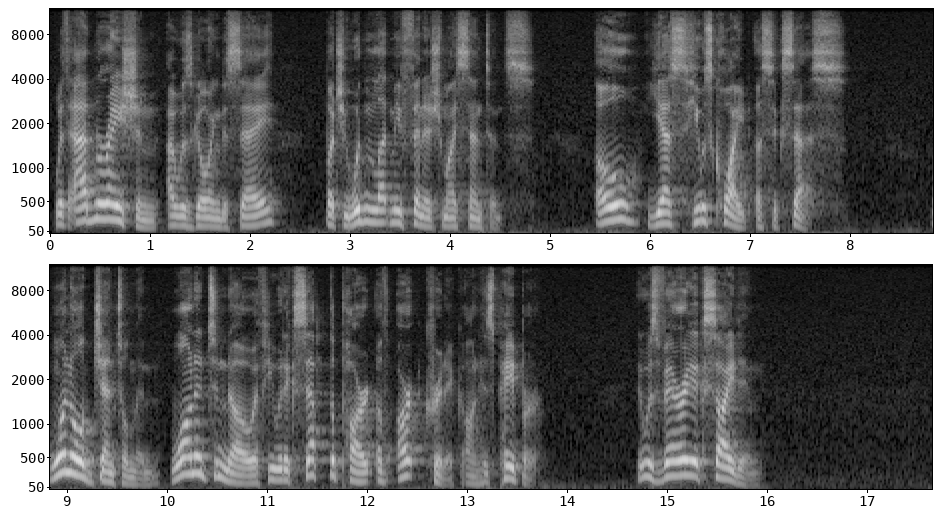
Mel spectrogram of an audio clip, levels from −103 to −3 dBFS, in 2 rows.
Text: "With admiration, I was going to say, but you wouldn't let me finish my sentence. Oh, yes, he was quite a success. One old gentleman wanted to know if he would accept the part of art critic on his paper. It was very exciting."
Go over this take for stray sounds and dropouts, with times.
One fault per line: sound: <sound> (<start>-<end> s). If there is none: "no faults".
no faults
